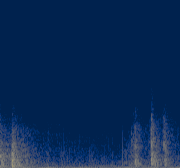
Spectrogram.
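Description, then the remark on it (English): A door is forced open by men searching houses for a runaway slave: a heavy wooden bang, then after a short pause three more rough thuds in quick succession, fairly loud with no voices. “Well, man, do you have to tear my door down?”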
